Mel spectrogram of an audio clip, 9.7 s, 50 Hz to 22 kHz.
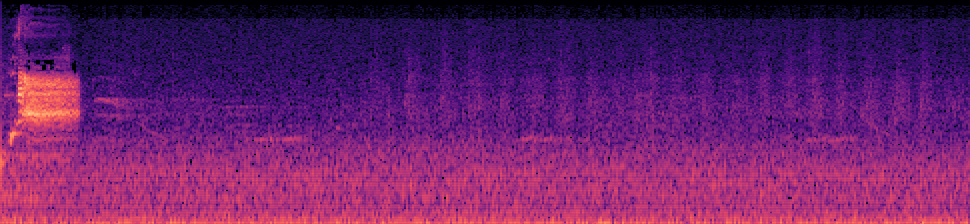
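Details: Red-winged Blackbird in a small cattail marsh at Horn Pond Recreation Area, Eastern Massachusetts, in mid-March 2024, gives one loud, harsh, buzzy burst, then fainter distant calls over steady hiss.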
